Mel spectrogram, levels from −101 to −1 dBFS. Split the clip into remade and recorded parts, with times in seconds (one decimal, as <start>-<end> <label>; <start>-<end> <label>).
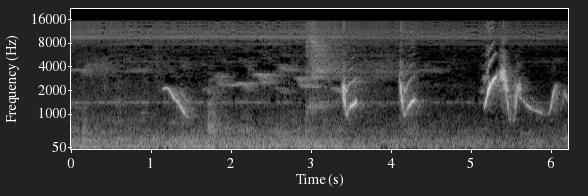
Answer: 0.0-3.8 recorded; 3.8-4.9 remade; 4.9-6.2 recorded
